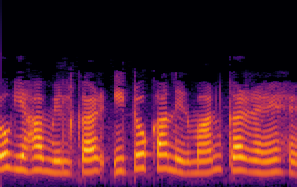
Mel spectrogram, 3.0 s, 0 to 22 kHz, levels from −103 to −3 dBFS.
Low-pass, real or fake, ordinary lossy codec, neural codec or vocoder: 7.2 kHz; real; MP3, 32 kbps; none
